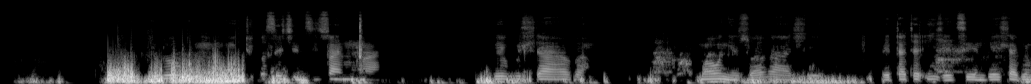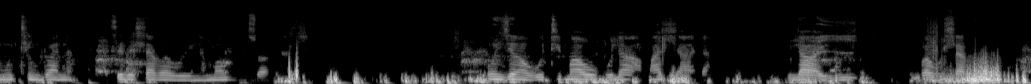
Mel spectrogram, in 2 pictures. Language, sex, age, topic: North Ndebele, female, 50+, health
